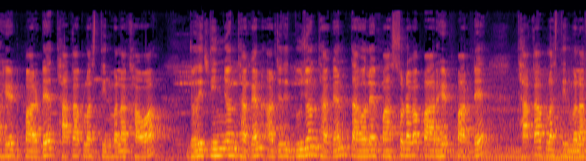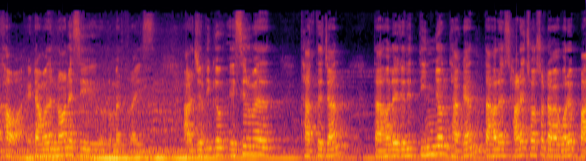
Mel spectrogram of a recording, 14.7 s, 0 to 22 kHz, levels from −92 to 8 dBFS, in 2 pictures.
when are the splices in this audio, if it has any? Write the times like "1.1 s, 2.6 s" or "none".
none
